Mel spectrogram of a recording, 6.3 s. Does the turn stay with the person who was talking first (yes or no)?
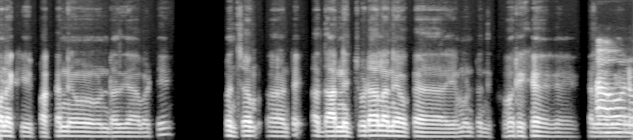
no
